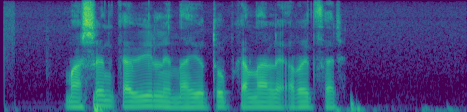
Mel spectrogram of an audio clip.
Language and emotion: Russian, neutral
